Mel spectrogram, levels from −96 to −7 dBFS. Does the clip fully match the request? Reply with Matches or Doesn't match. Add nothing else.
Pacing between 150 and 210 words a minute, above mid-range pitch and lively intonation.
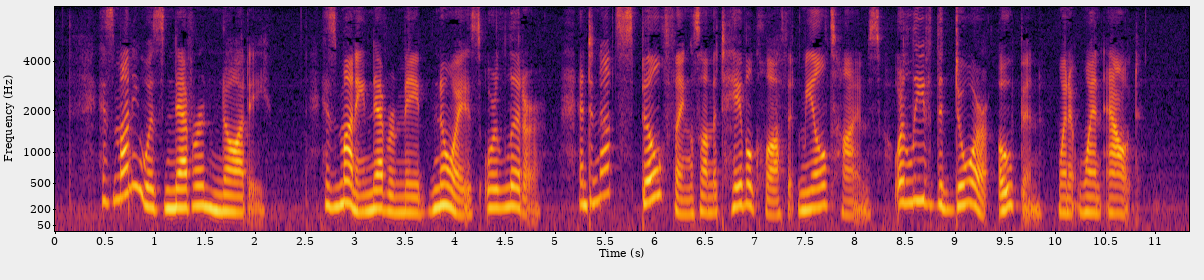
Matches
